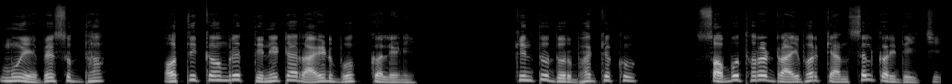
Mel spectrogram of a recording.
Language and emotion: Odia, sad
